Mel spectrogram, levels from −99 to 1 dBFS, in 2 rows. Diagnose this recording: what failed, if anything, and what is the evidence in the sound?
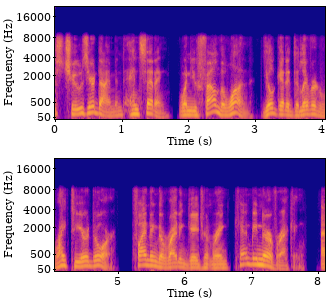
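The failure is at the codec stage: Opus voice compression runs through the whole speech clip. Nothing survives above about 8.8 kHz, and the voice sounds muffled, hoarse and faintly robotic. That points to the SILK linear-prediction mode at a low bitrate, around 10 kbps, where the excitation is coded coarsely. A plain low-pass or resampling fault would only dull the top end. The grainy, synthetic texture in the voice itself is what marks heavy codec damage.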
